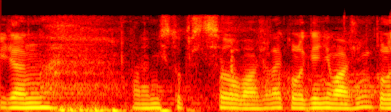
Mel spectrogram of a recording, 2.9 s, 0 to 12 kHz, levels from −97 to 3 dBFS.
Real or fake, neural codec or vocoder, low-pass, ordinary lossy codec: real; none; 7.2 kHz; AAC, 64 kbps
